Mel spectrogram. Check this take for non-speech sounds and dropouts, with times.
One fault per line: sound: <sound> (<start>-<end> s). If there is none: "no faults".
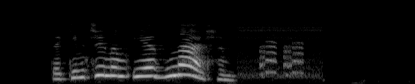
sound: laugh (2.6-3.0 s)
